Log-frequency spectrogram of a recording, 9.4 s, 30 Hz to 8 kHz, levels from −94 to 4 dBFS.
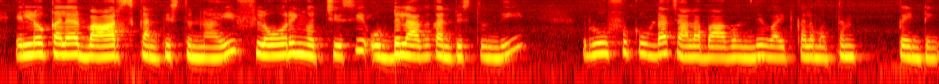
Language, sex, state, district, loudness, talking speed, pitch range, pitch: Telugu, female, Telangana, Karimnagar, -23 LUFS, 115 wpm, 185-220 Hz, 195 Hz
